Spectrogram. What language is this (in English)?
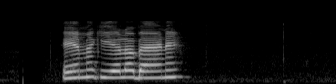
Sinhala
